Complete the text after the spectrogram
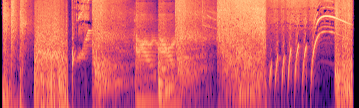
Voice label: wild cartoon accent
